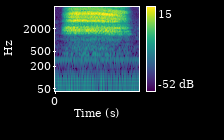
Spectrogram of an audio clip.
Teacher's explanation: Язичок піднімається вверх до верхніх зубів і стає схожим на чашечку. Губки трохи витягуються вперед. округлюються і стають схожими на бублик. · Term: шиплячим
